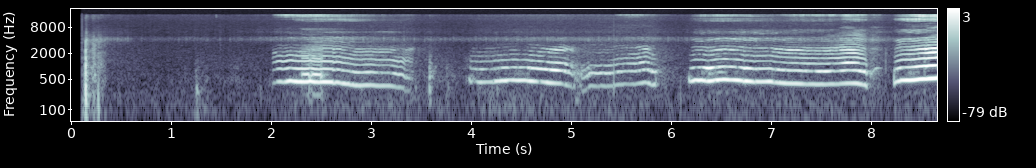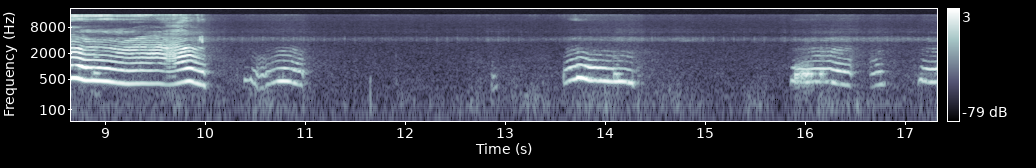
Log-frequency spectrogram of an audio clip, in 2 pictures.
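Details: Baby girl awake at 5am after falling asleep around 2am: repeated bouts of clear, tonal infant crying with gasps and pauses between wails, in a quiet room.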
